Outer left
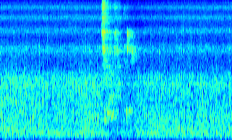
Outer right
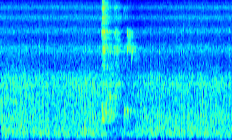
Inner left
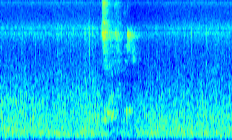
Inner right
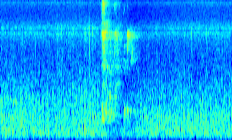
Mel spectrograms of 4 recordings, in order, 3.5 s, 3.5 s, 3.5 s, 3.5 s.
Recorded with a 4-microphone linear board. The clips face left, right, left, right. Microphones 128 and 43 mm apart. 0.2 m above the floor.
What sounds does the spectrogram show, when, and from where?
1.5 s a splash: 60° right (ahead or behind), 5 m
